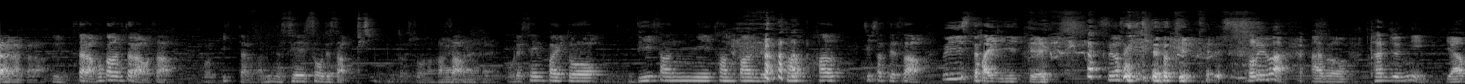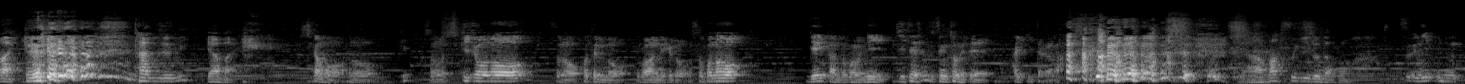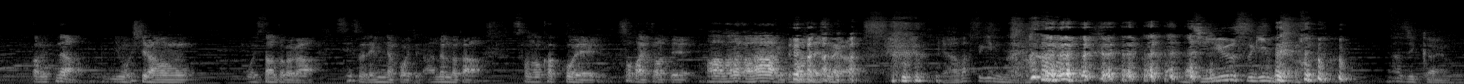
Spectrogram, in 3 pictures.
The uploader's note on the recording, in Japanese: まだ音質の悪い、長い回になっております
